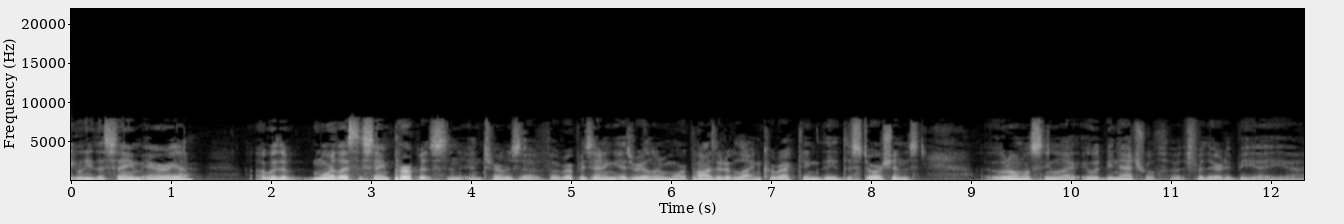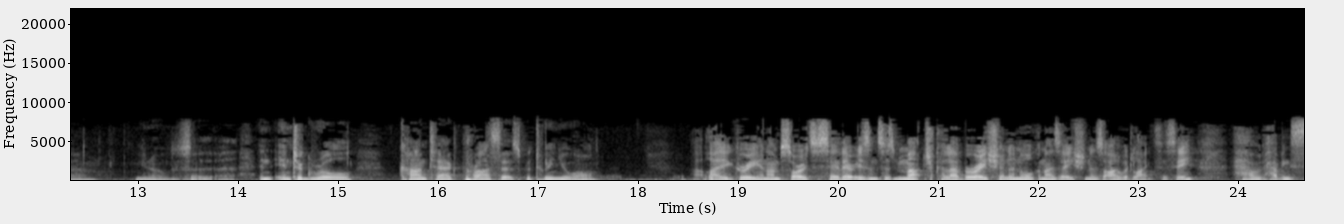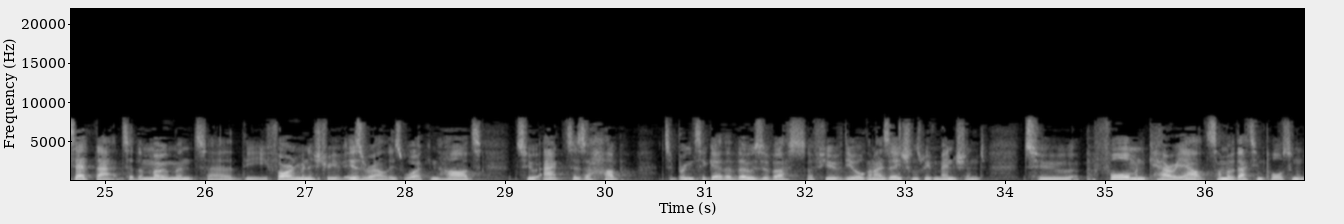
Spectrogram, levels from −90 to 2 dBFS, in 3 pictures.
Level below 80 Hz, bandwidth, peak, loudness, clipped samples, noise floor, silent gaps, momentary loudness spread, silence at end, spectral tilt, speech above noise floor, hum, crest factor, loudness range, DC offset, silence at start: -48 dBFS; 8.4 kHz; -6 dBFS; -26 LUFS; under 0.1%; -54 dBFS; none; 13 LU; 0 s; -5.5 dB/octave; 28 dB; none; 20 dB; 5 LU; under 0.1%; 0 s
